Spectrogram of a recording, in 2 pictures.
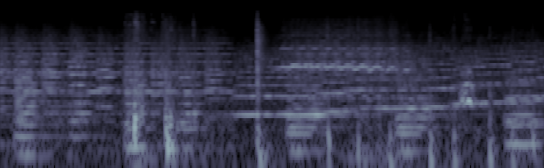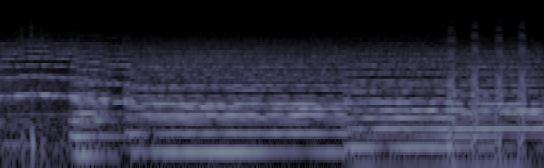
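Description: Dragon Quest XI game horse whinnies loudly with rising and falling neighs, mixed with hoof clip-clops and bright game chimes, then hooves gallop rhythmically under a soft musical tone toward the end.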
